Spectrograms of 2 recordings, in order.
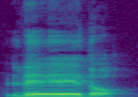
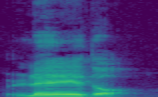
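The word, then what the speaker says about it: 零度: 그때 영하 발음은 레카 레카 영도 그렇죠? 레도 레도 0점 빵점이요 그죠?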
